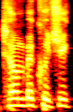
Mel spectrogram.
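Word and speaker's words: Tunb-e Kuchak: Uh Tunb e Kuchak and Tunb e Bozorg.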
